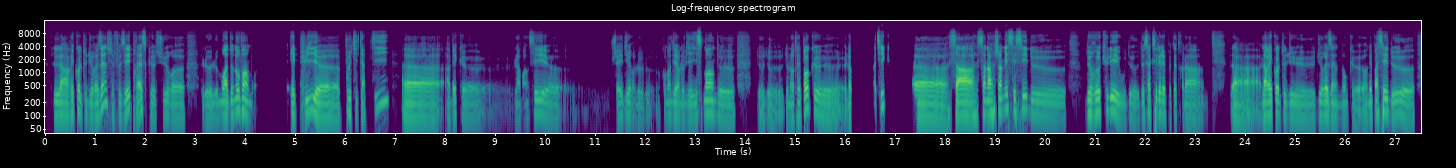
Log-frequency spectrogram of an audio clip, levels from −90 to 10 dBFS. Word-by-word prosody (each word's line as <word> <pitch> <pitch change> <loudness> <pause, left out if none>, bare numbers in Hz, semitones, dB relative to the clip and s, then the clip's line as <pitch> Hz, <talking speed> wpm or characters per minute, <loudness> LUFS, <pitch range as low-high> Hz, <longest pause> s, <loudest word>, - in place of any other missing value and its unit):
la 105 0 +1
récolte 115 0 -3
du 100 -1 -9
raisin 100 - +2
se 200 - -8
faisait 110 +7 0
presque 100 -7 -2
sur, 105 -2 -8
heu, 95 0 -4 0.3
le - - -8
le - - -9
mois 110 +1 +5
de 115 - -4
novembre. 135 +9 +2 0.7
Et - - +2
puis, 125 +2 +1
heu, 95 -2 +2
petit 115 -4 -5
à - - -3
petit, 205 +10 -5 0.3
heu, 95 0 +2 0.2
avec, - - -5
heu, - - -11 0.6
l'avancée, 115 +3 -4
heu, 95 -1 -9 1.0
j'allais 100 - -6
dire 110 0 -6
le 90 0 -14
le - - -19 0.2
comment 105 - -10
dire? 105 -1 -1
Le 95 - -9
vieillissement 105 +4 +1
de 90 -4 -6 0.5
de - - -10
de - - -12
notre - - -6
époque, 145 +1 +4
heu, 100 -5 -3 0.2
la - - 0
problèmatique - - -3 0.6
heu, 95 -2 +3
ça 105 -2 +9
à 105 +1 -4
ça 110 - +2
n'a 110 0 +7
jamais 135 +2 +3
cessé 145 +2 +2
de 105 -4 -7 0.4
de 115 - +2
reculer, 125 +2 +2
ou 100 -1 -8
de 95 -2 -10
de 105 - -6
s'accélérer, 110 +2 +1
peut-être - - -10
la 90 -1 -2 0.6
la - - -1
la 105 - +6
récolte 105 +1 +3
du 100 -3 -7
du 110 - -5
raisin 105 -2 +1
donc 95 +2 -14
heu, - - -7
on - - -9
est - - -2
passé 125 0 +3
de, 105 -3 -7
heu, 100 -5 -2
105 Hz, 155 wpm, -24 LUFS, 95-115 Hz, 1.0 s, ça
